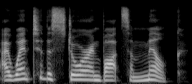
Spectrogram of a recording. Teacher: the words store and milk would be stressed because they carry the meaning of the sentence. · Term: sentence stress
